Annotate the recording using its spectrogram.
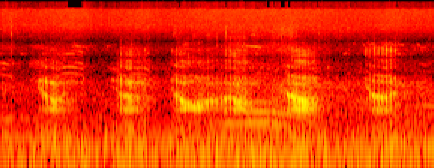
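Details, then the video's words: In Australia one morning, a fallow deer buck on a hill gives deep, hoarse croaking groans in short bursts, calling his does closer, while a nearby hunter croaks back by mouth to draw him in. "as y'all can hear this croaking noise is actually this buck fallow deer calling his girls trying to get them to come a little bit closer"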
